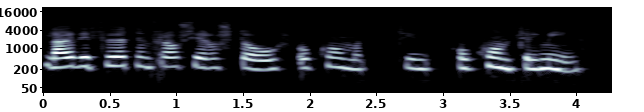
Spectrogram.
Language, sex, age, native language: Icelandic, female, 11, Icelandic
